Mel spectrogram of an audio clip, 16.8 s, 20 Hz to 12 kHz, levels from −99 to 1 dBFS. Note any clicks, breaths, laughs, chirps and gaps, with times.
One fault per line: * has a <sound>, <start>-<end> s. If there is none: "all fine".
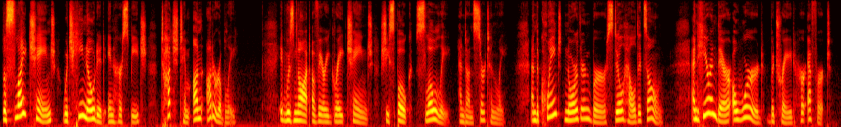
all fine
